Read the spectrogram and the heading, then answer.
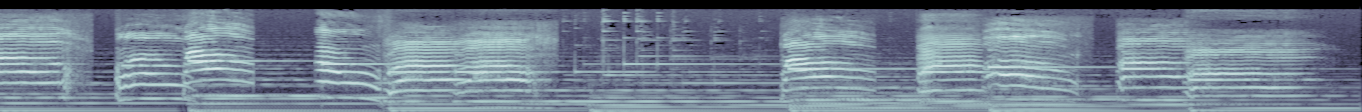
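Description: Cat meows pitched and strung together into a Christmas melody over a steady musical backing, each meow landing as a sung note in a loud, continuous tune with no talking.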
